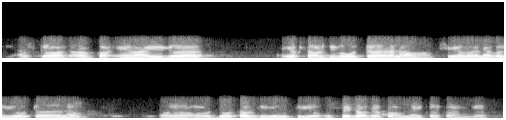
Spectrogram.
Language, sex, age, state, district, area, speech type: Urdu, male, 45-60, Uttar Pradesh, Gautam Buddha Nagar, urban, conversation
